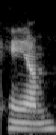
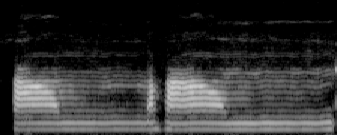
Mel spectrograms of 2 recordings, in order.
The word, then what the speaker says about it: ham: because it smelled like ham but it's not said that way it has the arm as well so it's mom and I've also heard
